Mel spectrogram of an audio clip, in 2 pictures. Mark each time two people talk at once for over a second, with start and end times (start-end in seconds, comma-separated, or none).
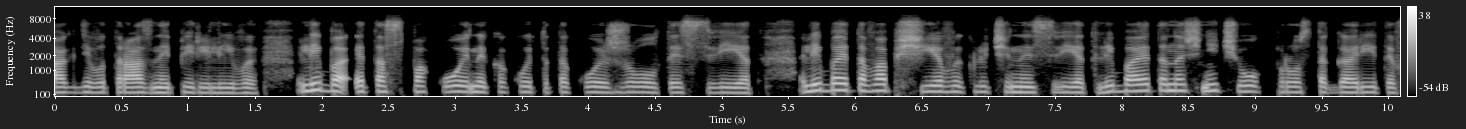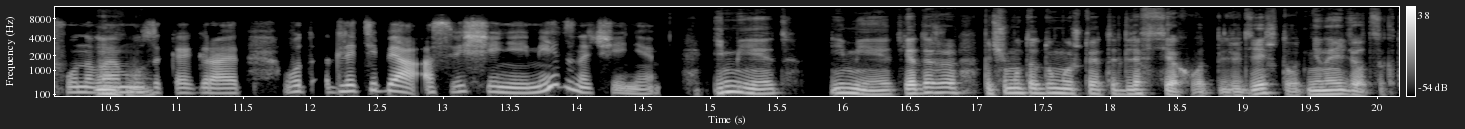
none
